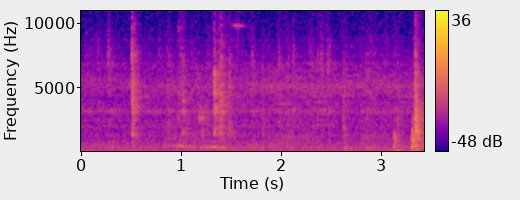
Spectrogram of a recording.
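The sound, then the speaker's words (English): A closet door creaks open with nobody inside the closet, with faint squeaks and a soft scraping rattle toward the end as it swings. No one speaks. “Okay, and just to prove nobody was in that closet when that door opened, the door doesn't open by itself, I'm going to pull it open a tiny bit, and it won't open the rest of the way.”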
